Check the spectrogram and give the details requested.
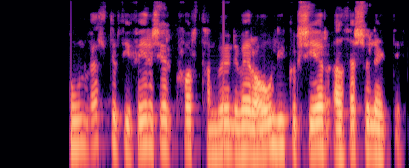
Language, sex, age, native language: Icelandic, male, 20-29, Icelandic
